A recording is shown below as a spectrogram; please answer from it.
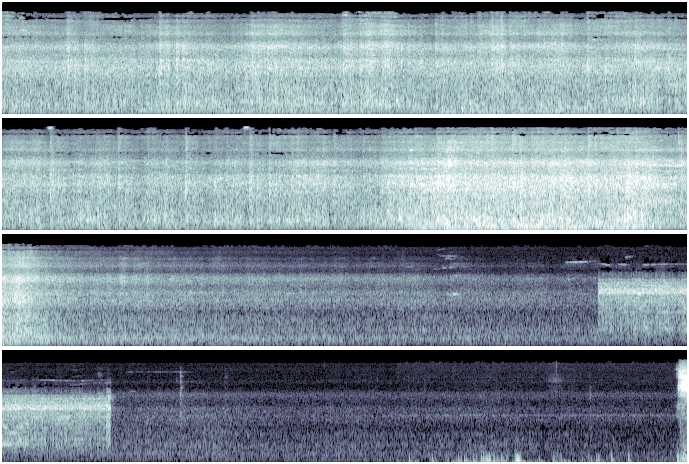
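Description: Double-stack intermodal train's well cars rolling past on steel wheels and rail: a steady rumble that grows louder for a few seconds near the middle, then fades as the train moves away.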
